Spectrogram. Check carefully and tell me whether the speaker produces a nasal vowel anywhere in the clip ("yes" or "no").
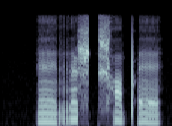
no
